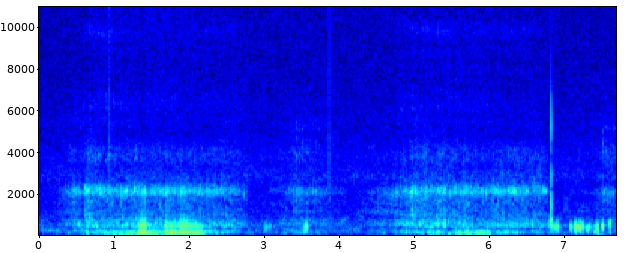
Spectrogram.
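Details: Person snoring after being very tired from work: repeated low, rattling breathing sounds over a steady background hum.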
